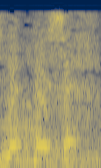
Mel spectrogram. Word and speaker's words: Yehosef: It's not Yosef, it's Yehosef.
